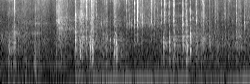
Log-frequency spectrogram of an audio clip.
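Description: Irregular clicks and knocks of a plastic air box housing being seated and a socket wrench turning its hold-down bolt, over a steady low hum that comes in about a second and a half in.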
